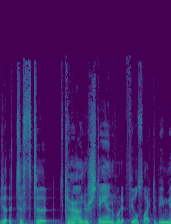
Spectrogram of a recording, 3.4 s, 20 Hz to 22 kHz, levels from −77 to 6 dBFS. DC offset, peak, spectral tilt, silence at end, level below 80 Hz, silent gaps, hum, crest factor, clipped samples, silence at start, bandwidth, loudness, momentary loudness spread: under 0.1%; -8 dBFS; -5 dB/octave; 0 s; -66 dBFS; none; none; 18 dB; under 0.1%; 0 s; 17 kHz; -27 LUFS; 7 LU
